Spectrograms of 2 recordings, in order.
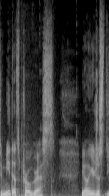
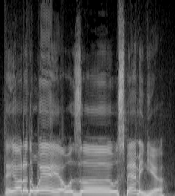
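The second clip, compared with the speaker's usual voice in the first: very high, attempted put-on New York accent; 11 semitones higher than usual. Speaker tries the accent again while playing a game, in an attempted New York accent. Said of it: "my best attempt at a New York accent".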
